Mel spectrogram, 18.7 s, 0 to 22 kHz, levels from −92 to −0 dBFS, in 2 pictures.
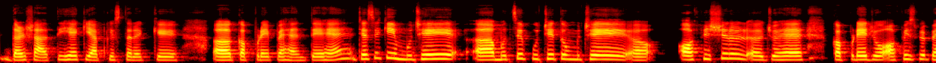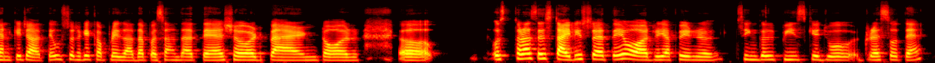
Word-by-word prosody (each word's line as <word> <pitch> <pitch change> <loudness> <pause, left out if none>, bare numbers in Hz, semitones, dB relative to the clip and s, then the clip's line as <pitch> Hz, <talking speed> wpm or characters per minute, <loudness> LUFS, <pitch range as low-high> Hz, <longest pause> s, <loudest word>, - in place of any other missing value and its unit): दर्शाती 205 +1 0
है 240 -1 +2
कि 235 -1 -5
आप 200 0 -1
किस 220 -1 -10
तरह 205 -2 -4
के 210 -1 -1
अ, 205 0 +3
कपड़े 215 -1 -1
पहनते 205 0 -2
हैं। 265 +7 -1
जैसे 275 +4 -1
कि 330 -1 +2
मुझे 270 0 +1 0.2
अ, 230 -4 +3
मुझसे 245 +5 -4
पूछे 280 +1 -2
तो 275 - -2
मुझे 255 +1 +2 0.2
अ, 205 -1 -1 0.4
ऑफिशियल 280 +5 +1
अ, 230 - -2
जो 225 +1 -4
है 230 0 +3 0.3
कपड़े 235 +1 +4
जो 235 -1 -2
ऑफिस 255 +4 -1
में 260 -1 -4
पहन 225 -2 -2
के 235 - -1
जाते 225 -1 -1
हैं 245 - -3
उस 245 - -16
तरह 230 -3 -4
के 245 - +1
कपड़े 220 -2 -3
ज़्यादा 200 +1 -2
पसंद 210 +1 -5
आते 205 0 -1
हैं, 205 0 +3
शर्ट-पैंट 205 -1 +1
और 195 -1 -1 0.4
अ, 200 -1 +2 0.7
उस 250 0 +1
थोड़ा-सा 295 0 +5
स्टाइलिश 270 -2 +4
रहते 245 -1 +3
हैं 290 - +5
और 220 -5 +4
या 220 0 +2
फिर 225 -3 +1 0.4
सिंगल 240 -1 -4
पीस 235 -1 -6
के 235 - 0
जो 215 -1 -5 0.3
ड्रेस 215 0 -1
होते 220 -2 -2
हैं 225 +6 -4
230 Hz, 185 wpm, -25 LUFS, 210-250 Hz, 0.7 s, थोड़ा-सा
